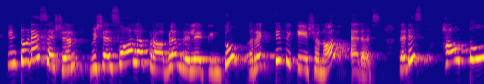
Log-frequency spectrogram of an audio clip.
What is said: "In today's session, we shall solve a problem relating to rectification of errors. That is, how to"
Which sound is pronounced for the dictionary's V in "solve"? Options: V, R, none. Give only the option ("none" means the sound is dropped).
none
